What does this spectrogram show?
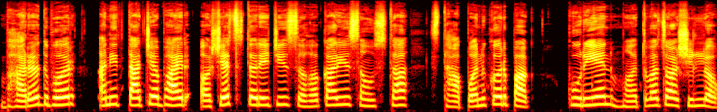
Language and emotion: Goan Konkani, neutral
